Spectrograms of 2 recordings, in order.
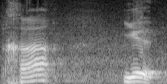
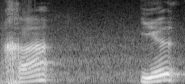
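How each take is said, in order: The two takes are said the same way.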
